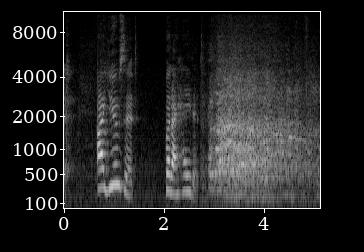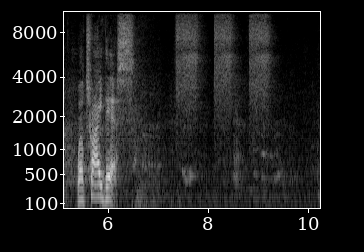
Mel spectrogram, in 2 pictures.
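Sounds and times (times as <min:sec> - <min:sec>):
speech: 0:00.7 - 0:03.1, 0:05.4 - 0:06.6
laughter: 0:02.8 - 0:05.6, 0:06.4 - 0:07.2
hairspray hissing from an aerosol can sprayed onto a person: 0:07.3 - 0:09.3.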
